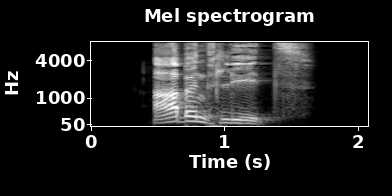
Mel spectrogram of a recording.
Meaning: genitive singular of Abendlied
- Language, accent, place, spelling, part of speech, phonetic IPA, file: German, Germany, Berlin, Abendlieds, noun, [ˈaːbn̩tˌliːt͡s], De-Abendlieds.ogg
